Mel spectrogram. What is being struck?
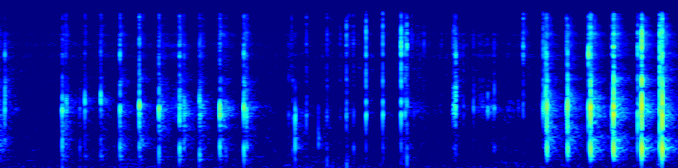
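Small paperboard chewing gum pack.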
